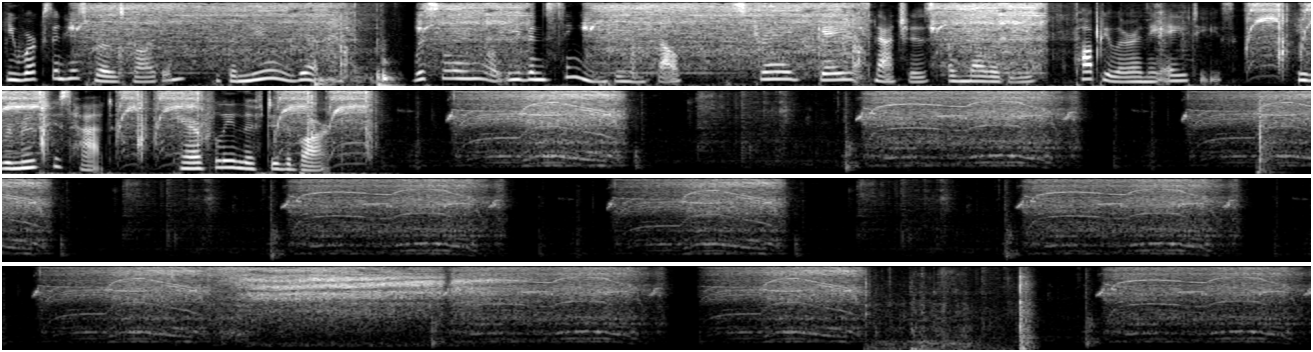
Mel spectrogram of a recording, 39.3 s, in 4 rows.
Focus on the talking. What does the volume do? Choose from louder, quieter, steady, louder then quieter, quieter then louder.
steady.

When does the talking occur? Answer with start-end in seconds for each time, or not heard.
0.0-12.6.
